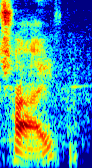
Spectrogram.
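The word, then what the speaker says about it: try: থাকবে না, তখন সেক্ষেত্রে এই ওয়াই এর জন্য উচ্চারণ হবে আকার যোগ রস্যই। এটা খুব গুরুত্বপূর্ণ একটি ওয়ার্ড। যেমন টি আর ওয়াই, ট্রাই, ফ্রাই, মাই, ক্রাই, shy, Thai, by.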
